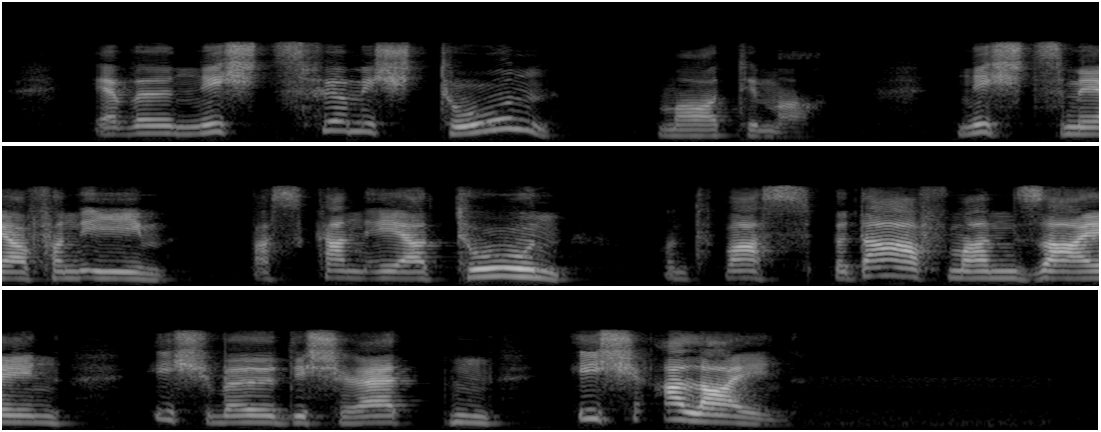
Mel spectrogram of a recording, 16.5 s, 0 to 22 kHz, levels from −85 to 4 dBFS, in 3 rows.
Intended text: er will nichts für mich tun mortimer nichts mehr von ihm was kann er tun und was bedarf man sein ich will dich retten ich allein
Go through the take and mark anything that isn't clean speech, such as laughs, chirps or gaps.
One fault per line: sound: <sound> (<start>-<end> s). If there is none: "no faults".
no faults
